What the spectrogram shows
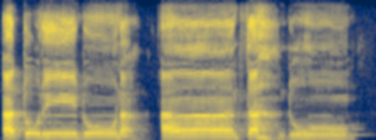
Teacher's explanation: میں نون ساکن غنہ کریں گے، تا کو ہا کے سامنے آئیں گے، نرم سے ادا کریں گے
